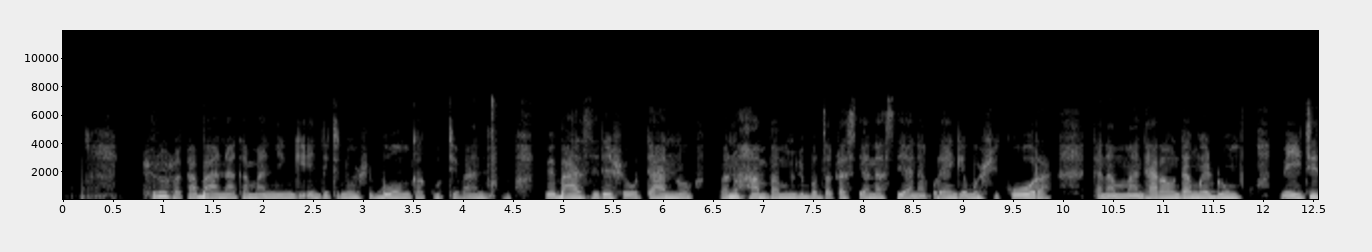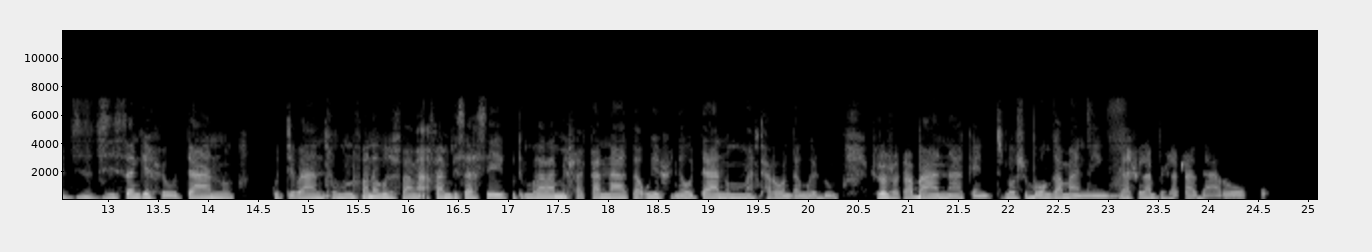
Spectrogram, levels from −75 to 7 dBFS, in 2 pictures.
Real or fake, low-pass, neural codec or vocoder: real; 7.2 kHz; none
